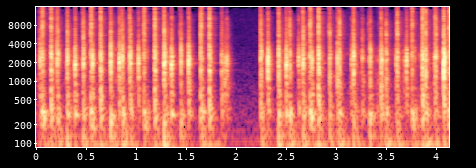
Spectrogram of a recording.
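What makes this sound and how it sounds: Fingertips type continuously on the hollow, yellowed plastic keycaps of the built-in keyboard of a vintage Tandy 1000 HX all-in-one computer with a cream plastic case. The result is a rapid stream of short, bright plastic clicks with almost no ring, broken by a brief pause near the middle.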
